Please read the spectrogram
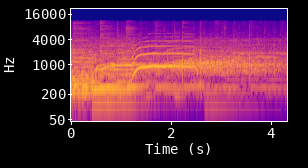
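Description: Acoustic guitar's final chords ringing out at the end of a live song, with two long, high whoops from audience members rising over it about half a second and a second in. The sound fades near the end.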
